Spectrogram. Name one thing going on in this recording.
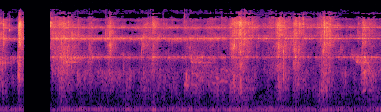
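Dry leaves rustle as monkeys shift about on the ground.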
